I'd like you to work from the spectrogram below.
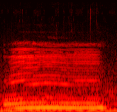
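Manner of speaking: normal talking voice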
